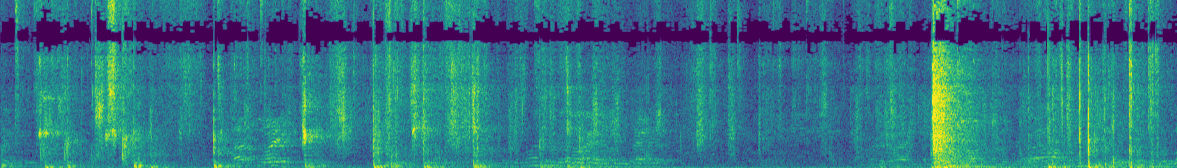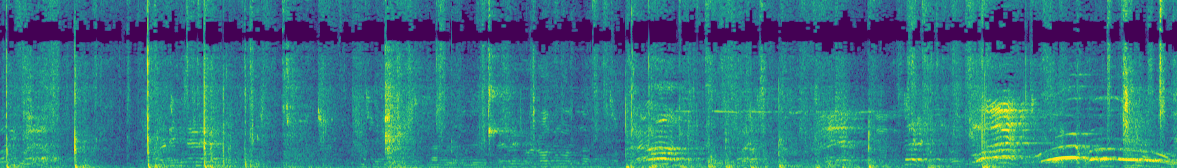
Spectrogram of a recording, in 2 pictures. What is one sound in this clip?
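A basketball bounces on hard ground outdoors.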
